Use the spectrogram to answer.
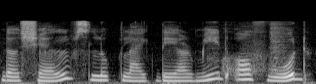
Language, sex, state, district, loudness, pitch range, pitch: English, female, Assam, Kamrup Metropolitan, -17 LUFS, 165-220 Hz, 185 Hz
